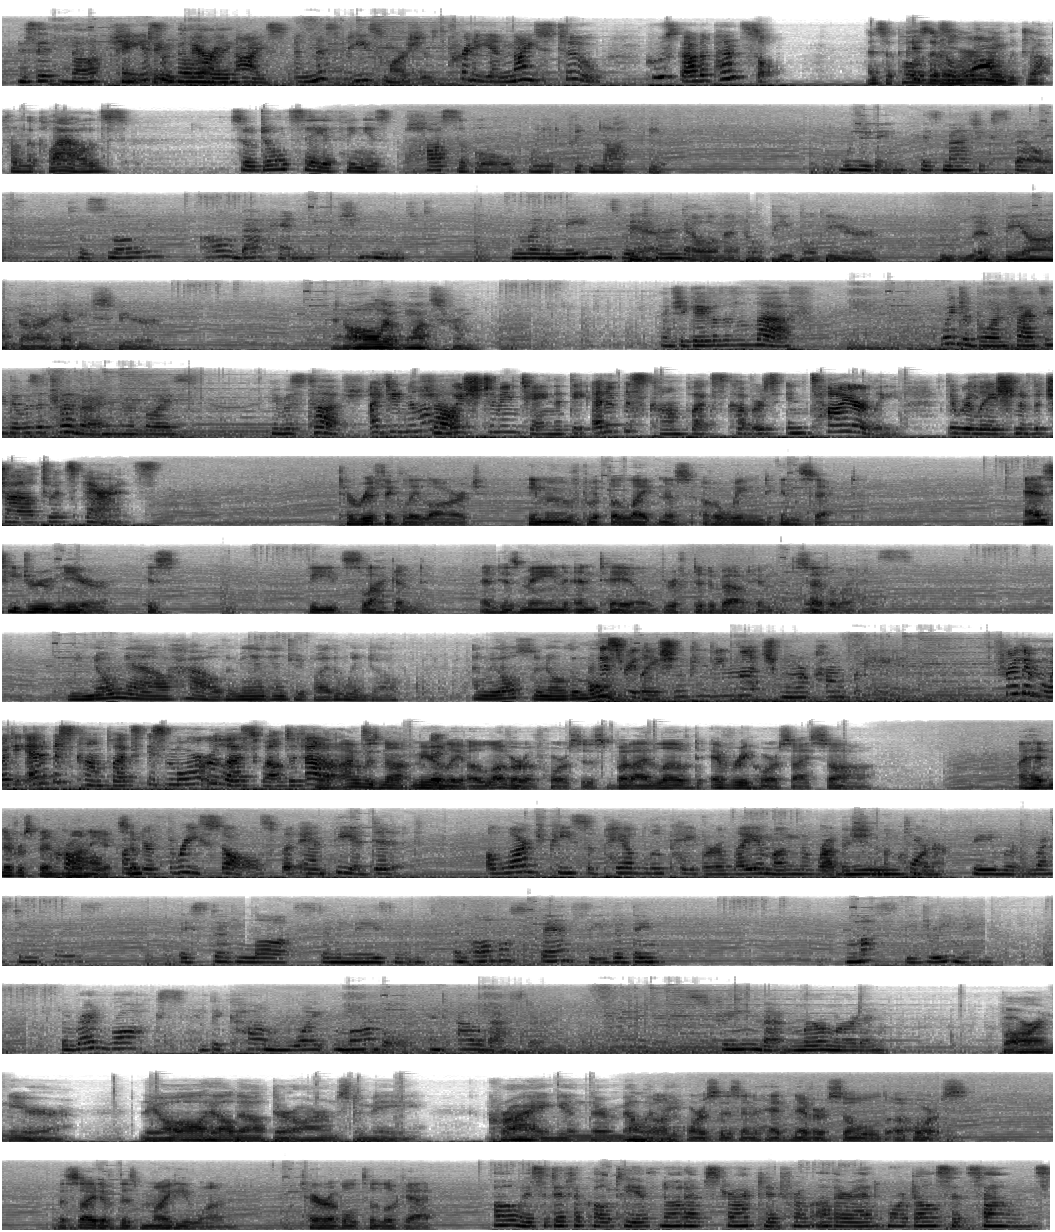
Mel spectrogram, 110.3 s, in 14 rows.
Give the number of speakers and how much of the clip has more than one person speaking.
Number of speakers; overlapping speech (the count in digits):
8, about 8%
